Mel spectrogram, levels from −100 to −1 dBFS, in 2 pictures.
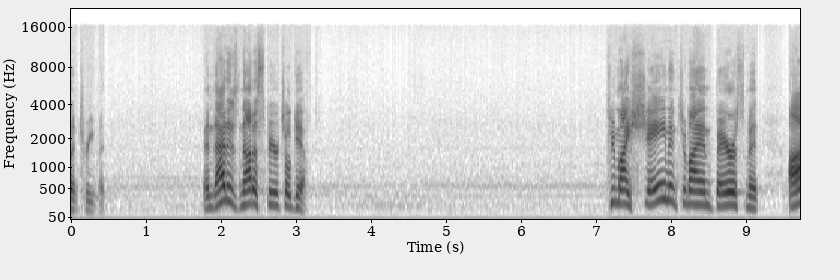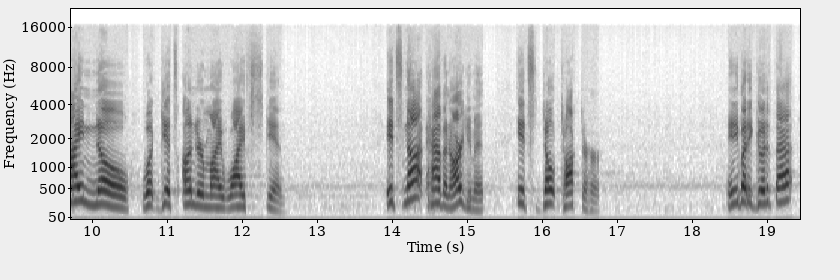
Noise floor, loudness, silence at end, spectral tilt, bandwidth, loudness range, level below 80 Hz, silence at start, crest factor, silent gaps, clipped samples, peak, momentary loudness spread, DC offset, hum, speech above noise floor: -69 dBFS; -27 LUFS; 0.1 s; -3 dB/octave; 17 kHz; 8 LU; -88 dBFS; 0 s; 20 dB; none; under 0.1%; -8 dBFS; 16 LU; under 0.1%; none; 42 dB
